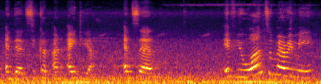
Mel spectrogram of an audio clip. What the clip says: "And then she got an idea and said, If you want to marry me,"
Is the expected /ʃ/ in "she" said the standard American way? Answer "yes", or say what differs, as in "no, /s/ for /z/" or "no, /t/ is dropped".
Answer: no, /s/ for /ʃ/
